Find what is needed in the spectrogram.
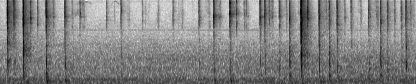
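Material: Plastic.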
